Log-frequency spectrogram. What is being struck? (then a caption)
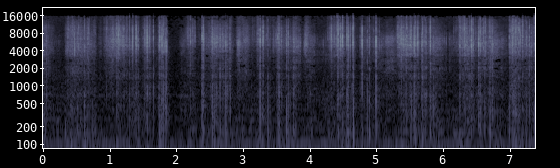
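Woven nylon exfoliating glove. Fingernails continuously scratch the surface of a soft, hollow, hand-sized woven nylon exfoliation glove worn on one hand, held next to the left microphone. The textured synthetic mitt gives off dense, bright, crinkly scratching in rising and falling bursts. The rasping has almost no low end and no ringing.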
